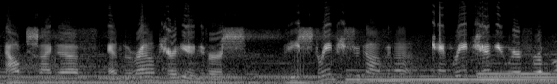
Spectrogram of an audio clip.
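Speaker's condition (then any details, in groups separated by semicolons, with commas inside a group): No condition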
